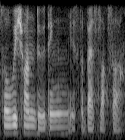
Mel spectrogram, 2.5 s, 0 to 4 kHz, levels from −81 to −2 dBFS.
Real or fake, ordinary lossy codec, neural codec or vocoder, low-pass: real; none; none; 3.6 kHz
